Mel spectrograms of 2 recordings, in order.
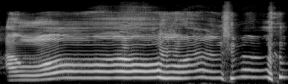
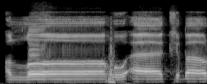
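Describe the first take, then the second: First: It is shouted loudly, with a nasal voice. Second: It is said calmly, without shouting.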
